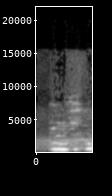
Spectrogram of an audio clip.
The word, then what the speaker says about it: Wilshire: Okay, how do you pronounce Wilshire? Wilshire.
